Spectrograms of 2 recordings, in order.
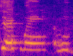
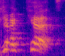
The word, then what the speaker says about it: Jacquette: Did I say that right, Jacqueline? Jacquette, did I say that right? I was about to say, you said the company right, but not the name. It's Jacquette.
